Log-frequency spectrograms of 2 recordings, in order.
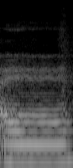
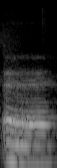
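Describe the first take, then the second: First: "eh" with a plain Spanish E, drawn out; Spanish hesitation sound. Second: "eh" drawn out as a rounded French "euh"; French hesitation sound. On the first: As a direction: think aloud on a soft, low "eh". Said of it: "En español sería". ("eh" de duda a la española, con E clara) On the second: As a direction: think aloud in French on a soft "eh", lips rounded. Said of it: "en francés es". ("eh" de duda a la francesa, como "euh") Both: Shown as a demonstration.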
